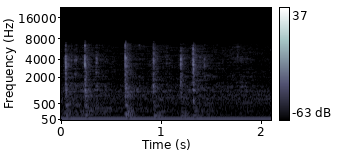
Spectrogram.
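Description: Computer keyboard being typed on: a short, faint run of about seven key clicks in the first second and a half.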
